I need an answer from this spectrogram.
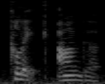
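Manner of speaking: normal talking voice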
